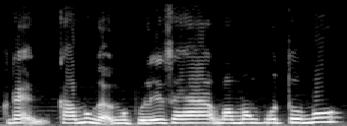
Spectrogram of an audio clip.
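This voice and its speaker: A woman with a Javanese accent voicing a possessive old male ancestral spirit who speaks in slow, commanding tones. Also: on the high side, fairly even intonation, mellow, muffled recording, faint music behind, voice pushed up, lightly acted. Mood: imperious.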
